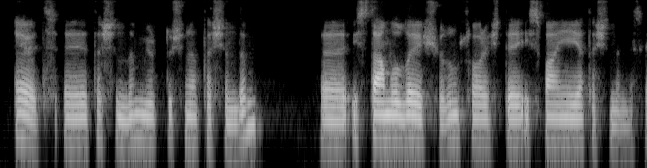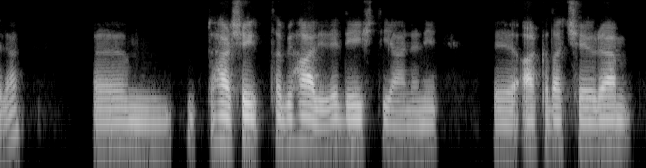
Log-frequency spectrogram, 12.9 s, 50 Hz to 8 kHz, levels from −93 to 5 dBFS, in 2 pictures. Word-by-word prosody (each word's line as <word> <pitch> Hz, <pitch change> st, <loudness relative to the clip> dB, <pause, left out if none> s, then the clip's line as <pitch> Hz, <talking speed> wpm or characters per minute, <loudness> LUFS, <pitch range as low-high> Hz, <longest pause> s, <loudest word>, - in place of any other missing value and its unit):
Evet, 125 Hz, -6 st, 0 dB
eee, 115 Hz, 0 st, 0 dB
taşındım, 120 Hz, 0 st, -4 dB
yurt 115 Hz, -1 st, -6 dB
dışına 120 Hz, -1 st, -5 dB
taşındım. 110 Hz, -, -4 dB, 0.7 s
Eee, 105 Hz, 0 st, +1 dB
İstanbul'da 125 Hz, -1 st, +5 dB
yaşıyordum 115 Hz, +1 st, -1 dB
sonra 115 Hz, -1 st, 0 dB
işte, 110 Hz, +1 st, -1 dB
İspanya'ya 115 Hz, -1 st, -1 dB
taşındım, 90 Hz, -1 st, -10 dB
mesela. -, -, -8 dB, 0.7 s
Emm, 100 Hz, 0 st, -3 dB, 0.4 s
her 120 Hz, -2 st, +6 dB
şey 120 Hz, -2 st, +4 dB
tabii 115 Hz, -1 st, -1 dB
hâliyle 110 Hz, -2 st, +5 dB
değişti, 110 Hz, 0 st, -2 dB
yani, 95 Hz, -1 st, -5 dB
hani, 95 Hz, 0 st, -6 dB, 0.6 s
eee, 100 Hz, 0 st, -1 dB
arkadaş 105 Hz, 0 st, +2 dB
çevrem 105 Hz, 0 st, +2 dB
110 Hz, 115 wpm, -25 LUFS, 100-115 Hz, 0.7 s, her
